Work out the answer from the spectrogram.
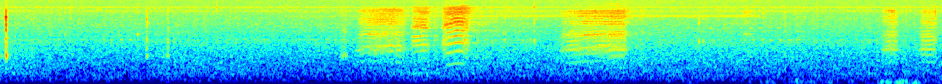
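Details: Blue-and-yellow macaw perched among Cerrado vegetation in Brazil, a few harsh rasping squawks in a short cluster mid-recording, then a pause and one more, set against quiet steady background hiss.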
